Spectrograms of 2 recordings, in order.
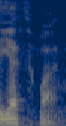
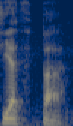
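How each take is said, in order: First: The second syllable starts with a soft w sound. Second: The second syllable starts with a hard b sound. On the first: This is the modern pronunciation. The speaker calls it wrong. "I don't say yethwa. That's a modern thing" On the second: This is the classical pronunciation. The speaker calls it right. "hard because it's a new syllable"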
